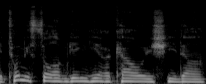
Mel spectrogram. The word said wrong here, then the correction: Hikaru Shida: Ich kann das Wort einfach nicht aussprechen, diesen Namen. Hikaru Shida.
